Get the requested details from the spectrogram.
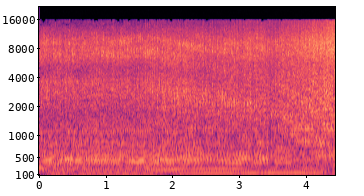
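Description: Race car tyres spin and screech on the track.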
